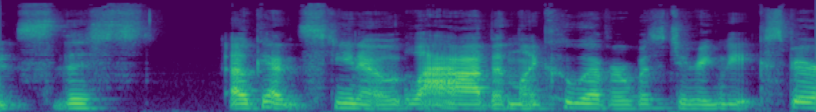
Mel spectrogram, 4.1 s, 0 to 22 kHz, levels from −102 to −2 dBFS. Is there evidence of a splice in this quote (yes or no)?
yes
